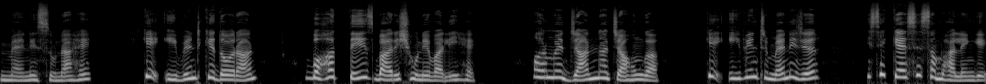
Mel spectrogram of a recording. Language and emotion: Urdu, fearful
